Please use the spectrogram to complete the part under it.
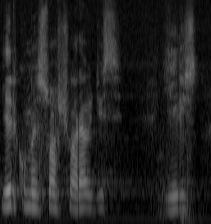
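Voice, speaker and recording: A man with a Brazilian Portuguese accent preaches to a church crowd, his voice sitting a little high. He tells the story dramatically, going from quiet murmurs to loud shouted lines. Faint instrumental music plays underneath. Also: flat delivery, quick pace. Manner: dramatic, swings between hushed asides and loud shouted lines. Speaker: senior pastor. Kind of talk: storytelling sermon. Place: church service.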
